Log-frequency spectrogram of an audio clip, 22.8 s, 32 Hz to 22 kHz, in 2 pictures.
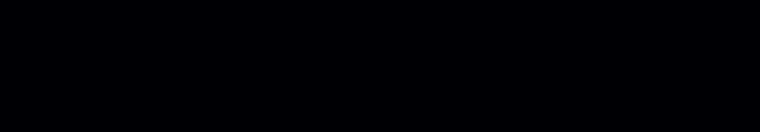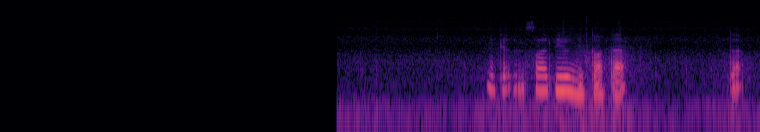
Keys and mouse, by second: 1.8-9.4 drag, 9.4 middle click, 10.2-14.9 drag, 15.5 middle click, 19.4 click, 21.7-22.8 d, 22.5-22.8 drag.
